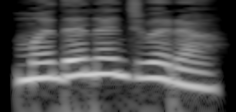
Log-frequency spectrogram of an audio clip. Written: ಮದನಜ್ವರ

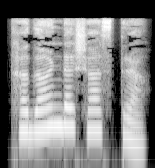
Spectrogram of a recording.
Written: ಖಗಾಂಡಶಾಸ್ತ್ರ

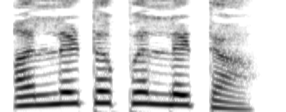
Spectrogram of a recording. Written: ಅಲ್ಲಟಪಲ್ಲಟ

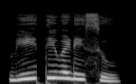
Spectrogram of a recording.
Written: ಭೀತಿವಡಿಸು

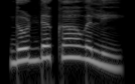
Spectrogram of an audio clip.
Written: ದೊಡ್ಡಕಾವಲಿ

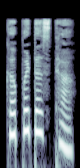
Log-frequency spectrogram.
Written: ಕಪಟಸ್ಥ

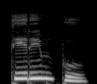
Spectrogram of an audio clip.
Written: ತಿರುಂಪು

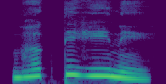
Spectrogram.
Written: ಭಕ್ತಿಹೀನೆ

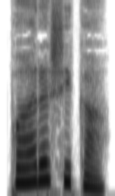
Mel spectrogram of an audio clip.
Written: ಪಾರಶಿಕ

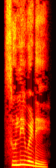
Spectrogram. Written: ಸಲ್ಲವಿಡು

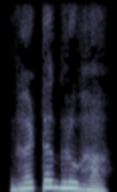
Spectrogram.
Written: ಘಟಗೃಹ

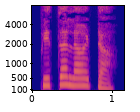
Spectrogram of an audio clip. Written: ಪಿತಲಾಟ

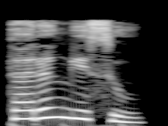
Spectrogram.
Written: ತರಂಗಿಸು

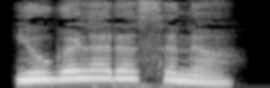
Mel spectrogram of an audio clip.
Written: ಯುಗಳರಸನ

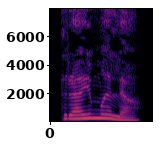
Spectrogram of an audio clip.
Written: ದುರ್ಮಿಲ

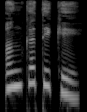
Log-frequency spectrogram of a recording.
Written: ಅಂಕಿತಗೈ

